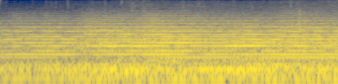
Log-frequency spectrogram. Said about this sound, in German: … sagt, worauf es beim Handglockenspiel ankommt. Noten lesen und zählen. Zählen ist eigentlich die größte Aufgabe.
